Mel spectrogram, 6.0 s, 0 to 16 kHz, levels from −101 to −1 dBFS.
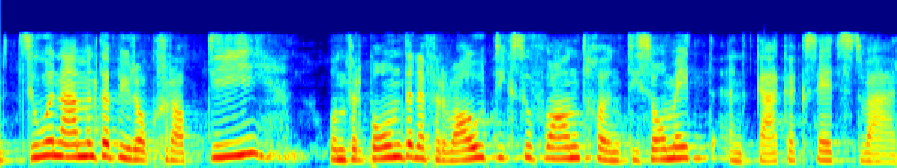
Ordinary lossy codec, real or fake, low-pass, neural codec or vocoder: AAC, 96 kbps; fake; 7.2 kHz; codec, 16 kHz, 4.8 kbps, FACodec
